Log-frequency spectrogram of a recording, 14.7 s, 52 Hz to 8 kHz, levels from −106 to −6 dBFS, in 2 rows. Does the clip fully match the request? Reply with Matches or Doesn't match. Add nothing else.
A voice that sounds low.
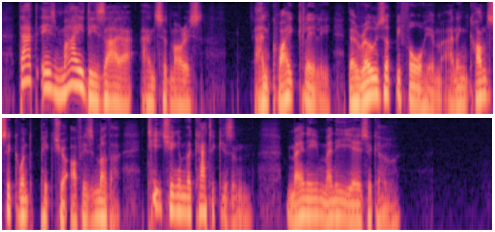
Matches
